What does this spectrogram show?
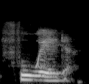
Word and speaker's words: fuera: Okay, fuera is two vowels and both sound, so you say fuera.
